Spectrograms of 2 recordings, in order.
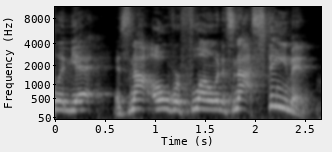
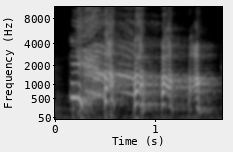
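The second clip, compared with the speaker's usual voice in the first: much higher burst of laughter. Real, not acted. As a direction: crack up at your own pun. Laughing at own dad joke.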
